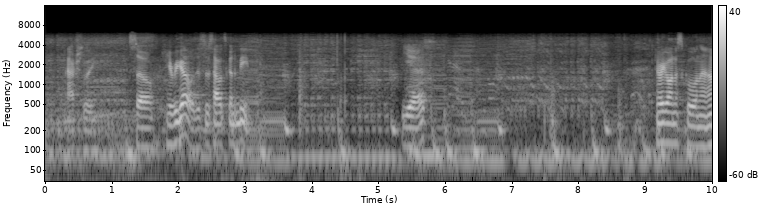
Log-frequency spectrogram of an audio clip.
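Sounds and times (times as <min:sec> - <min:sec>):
quiet electronic music: 0:00.0 - 0:10.0.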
